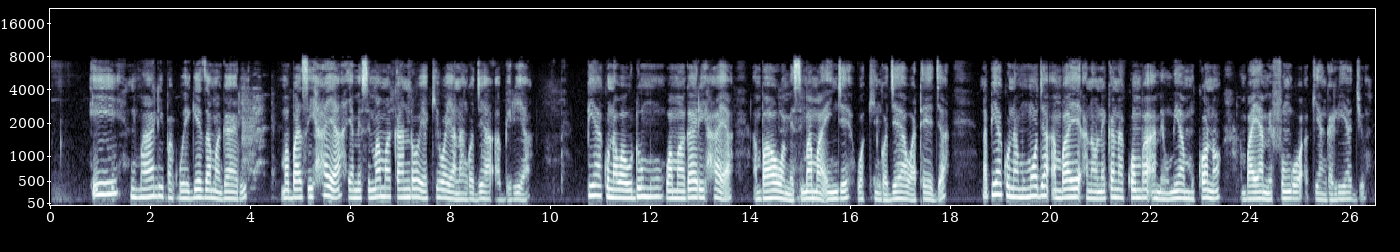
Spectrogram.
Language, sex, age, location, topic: Swahili, male, 36-49, Nairobi, government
